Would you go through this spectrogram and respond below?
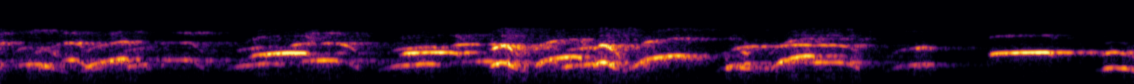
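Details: Western hoolock gibbons calling together from the rainforest canopy in Dampa Tiger Reserve, Mizoram, India, in overlapping, rising and falling whooping notes.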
